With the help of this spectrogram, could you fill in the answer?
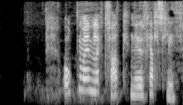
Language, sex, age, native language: Icelandic, female, 50-59, Icelandic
